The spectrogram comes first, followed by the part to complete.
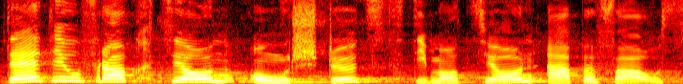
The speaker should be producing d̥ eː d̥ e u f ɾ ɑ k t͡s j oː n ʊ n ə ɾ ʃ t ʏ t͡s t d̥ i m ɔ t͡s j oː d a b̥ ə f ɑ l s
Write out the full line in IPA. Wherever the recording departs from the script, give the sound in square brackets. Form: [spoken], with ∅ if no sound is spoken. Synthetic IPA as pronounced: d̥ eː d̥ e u f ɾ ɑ k t͡s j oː n ʊ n ə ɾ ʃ t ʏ t͡s t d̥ i m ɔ t͡s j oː [n] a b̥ ə f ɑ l s

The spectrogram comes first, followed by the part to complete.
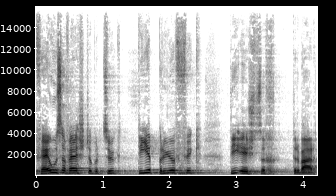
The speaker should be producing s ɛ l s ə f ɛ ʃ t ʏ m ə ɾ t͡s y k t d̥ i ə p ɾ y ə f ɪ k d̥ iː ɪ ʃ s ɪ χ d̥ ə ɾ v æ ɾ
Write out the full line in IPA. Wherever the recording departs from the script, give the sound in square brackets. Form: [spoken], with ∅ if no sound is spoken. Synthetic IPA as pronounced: [f] ɛ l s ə f ɛ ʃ t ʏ [b] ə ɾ t͡s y k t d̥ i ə p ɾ y ə f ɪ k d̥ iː ɪ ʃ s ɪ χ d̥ ə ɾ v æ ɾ

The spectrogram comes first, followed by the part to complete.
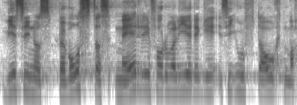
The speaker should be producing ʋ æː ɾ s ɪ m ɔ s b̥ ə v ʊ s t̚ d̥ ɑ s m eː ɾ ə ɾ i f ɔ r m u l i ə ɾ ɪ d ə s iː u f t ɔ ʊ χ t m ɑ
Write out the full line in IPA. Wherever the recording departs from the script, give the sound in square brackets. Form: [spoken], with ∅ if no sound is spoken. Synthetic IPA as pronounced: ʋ [iː] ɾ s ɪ [n] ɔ s b̥ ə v ʊ s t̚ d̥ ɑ s m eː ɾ ə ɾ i f ɔ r m u l i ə ɾ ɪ [ɡ] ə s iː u f t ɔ ʊ χ t m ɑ

